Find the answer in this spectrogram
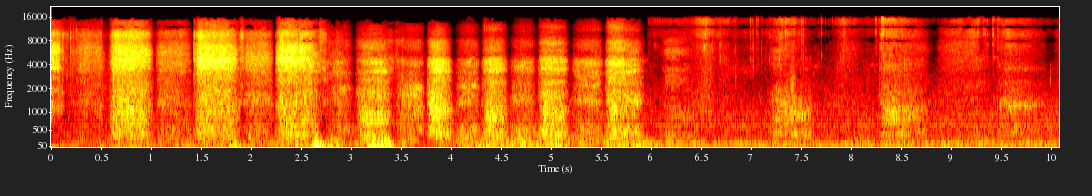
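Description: A man breathing hard and fast, gasping in and out, out of breath from the excitement of fighting and landing a big fish. About ten quick, loud breaths come in the first six seconds, then softer breathing over a faint low steady hum.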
